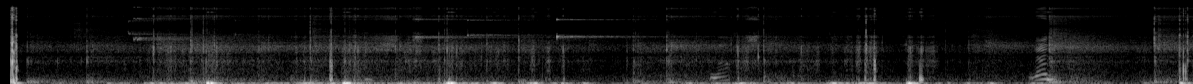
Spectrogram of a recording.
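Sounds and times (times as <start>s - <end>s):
basketball bouncing on wooden floor: 0.1s - 8.0s, 11.5s - 11.9s
high squeaks: 1.3s - 2.5s, 3.9s - 6.4s.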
